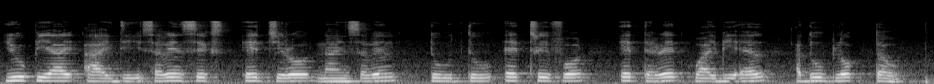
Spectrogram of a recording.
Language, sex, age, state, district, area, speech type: Manipuri, male, 30-45, Manipur, Tengnoupal, urban, read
